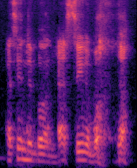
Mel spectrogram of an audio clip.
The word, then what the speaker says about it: Assiniboine: Ano ulit yung pinapronounce natin sa kanina? Assiniboine. Parang Sinabon. Yeah. Sinabon.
